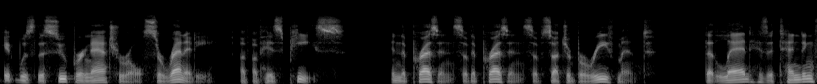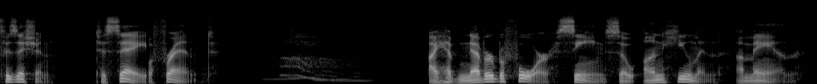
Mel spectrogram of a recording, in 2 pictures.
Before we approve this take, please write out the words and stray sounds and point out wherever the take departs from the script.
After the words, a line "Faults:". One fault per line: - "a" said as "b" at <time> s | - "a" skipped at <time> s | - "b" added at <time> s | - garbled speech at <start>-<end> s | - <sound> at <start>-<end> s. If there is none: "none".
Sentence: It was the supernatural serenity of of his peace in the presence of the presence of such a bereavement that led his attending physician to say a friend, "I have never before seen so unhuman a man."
It was the supernatural serenity of of his peace in the presence of the presence of such a bereavement that led his attending physician to say a friend, "I have never before seen so unhuman a man."
Faults:
- breath at 10.8-12.0 s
